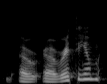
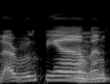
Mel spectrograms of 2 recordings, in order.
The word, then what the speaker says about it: Anthurium: I've bought like a whole nother set of stuff, which actually that one, Anthurium. – We both said it wrong today. I said Aruthium.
